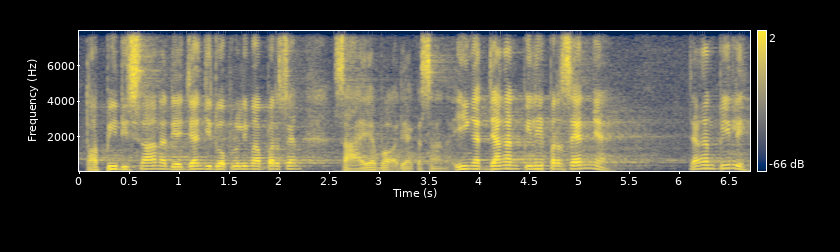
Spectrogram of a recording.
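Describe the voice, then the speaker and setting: A man preaching at a religious study gathering, animated and often asking the audience questions. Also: on the high side, normal speed. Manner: animated, asks the crowd questions. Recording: echoey hall with faint noise.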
